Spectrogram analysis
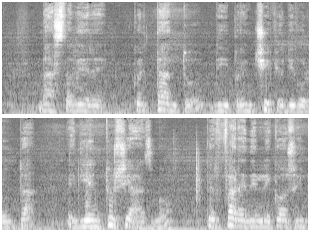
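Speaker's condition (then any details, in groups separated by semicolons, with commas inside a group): Parkinson's disease; approaching final stage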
